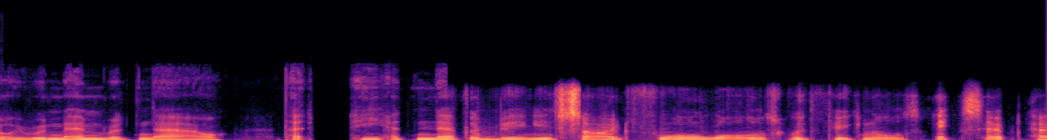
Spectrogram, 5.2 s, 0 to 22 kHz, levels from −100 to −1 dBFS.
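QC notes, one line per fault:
1.55–1.77 s, call audio freeze. The sound stops and stays almost silent for about 190 ms. The last sound is carried on only briefly before that gap. The likely cause is packets held up in transit, which left the jitter buffer empty. About 200 ms of filler was inserted and nothing was lost. When the packets arrive, the speech resumes where it stopped. The delay through the call is now 200 ms longer.
1.87–1.91 s and 1.95–1.97 s, short concealed packet loss. Two brief smears follow the restart closely. In the first, 20 ms of audio never reached the decoder and only 12 ms was patched. In the second, 40 ms went missing against 6 ms of patch, so the receiver dropped audio to claw back roughly 30 ms of delay. Each patch extends the previous sound and then blends back in. Each sounds like a quick smear or wobble.
2.24 s to the end, call bitrate drop. The encoder falls from 40 kbps to 8 kbps and stays at the floor for about 2.09 s. 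Audio bandwidth narrows from 12 kHz to 8 kHz, so the top end goes dull. Coarser coding adds a rough, watery texture. This is what happens when the call's bandwidth estimate collapses and the Opus encoder is starved of bits. The speech stays muffled and grainy to the clip's end.
2.30–2.56 s, jitter buffer slow-down. This section plays at about 86% speed with the pitch unchanged. The receiver repeated single pitch periods to stretch the audio by 44 ms. That rebuilds its reserve after the earlier delay changes. Sounds come out drawn out and slightly sluggish. It overlaps the start of the bitrate drop.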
